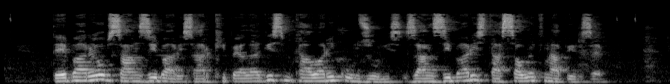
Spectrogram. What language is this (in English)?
Georgian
